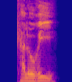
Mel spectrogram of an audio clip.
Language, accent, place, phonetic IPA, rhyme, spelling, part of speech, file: German, Germany, Berlin, [kaloˈʁiː], -iː, Kalorie, noun, De-Kalorie.ogg
- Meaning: 1. kilocalorie 2. calorie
